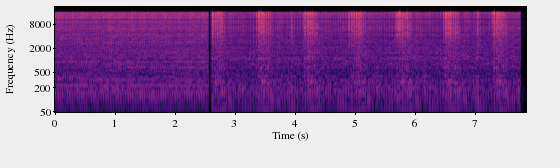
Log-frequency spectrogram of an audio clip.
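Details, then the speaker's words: Honda lawnmower during tune-up, single-cylinder: uneven beat with revs rising and falling every second or so; rough running and surging. "you can hear it's running really rough um and if gas out in that carburetor that's going to be very typical"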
